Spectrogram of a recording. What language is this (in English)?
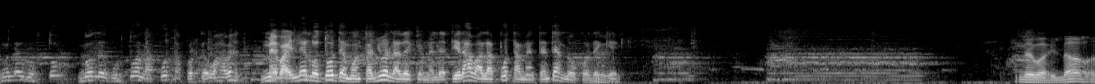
Spanish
